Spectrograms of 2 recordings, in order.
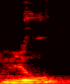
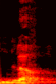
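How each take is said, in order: First: It ends in a long 'oo' vowel. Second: It ends in a short 'uh' vowel. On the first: The speaker calls it wrong. "L U H is not Lu" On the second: The speaker calls it right. "L U H is ਲ"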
